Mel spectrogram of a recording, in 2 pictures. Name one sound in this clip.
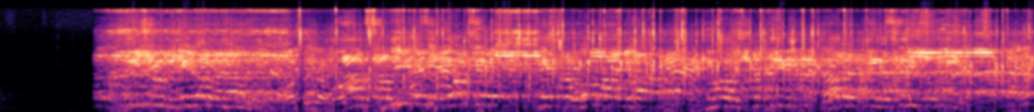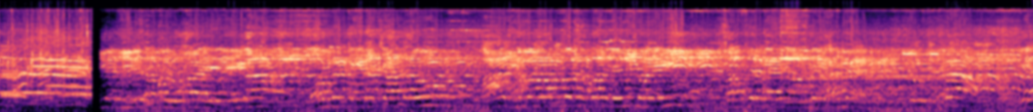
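A man speaks loudly into a microphone through a loudspeaker, outdoors.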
